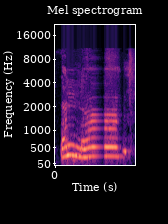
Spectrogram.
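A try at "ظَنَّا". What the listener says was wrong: Zanna. You pronounce the zo very nicely. When you join it onto the noon, you've got to press down on the noon, make the gunna sound for 2 seconds, and then add the fatha at the end. Zanna.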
